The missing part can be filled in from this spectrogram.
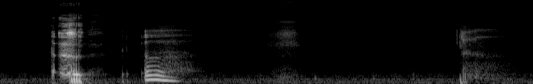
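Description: Short voiced gulping sounds, a couple drawn out like small belches, repeating irregularly: hiccups mixed with burping.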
